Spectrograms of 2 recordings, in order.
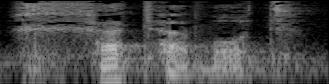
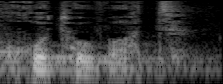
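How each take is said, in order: First: The vowel a follows the t sound. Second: The vowel u follows the t sound. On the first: "به فتل خواه و تا" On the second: "ول باقونه به زمه ها"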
